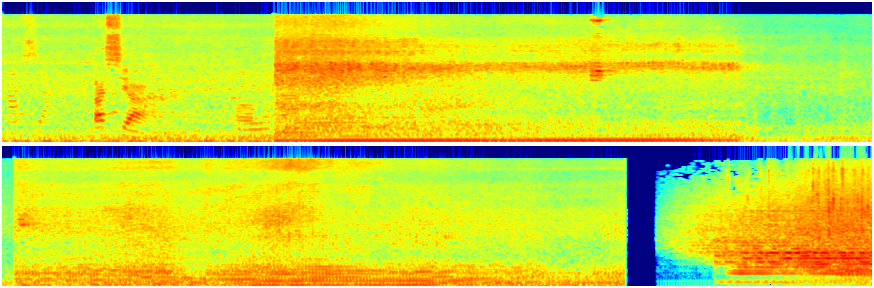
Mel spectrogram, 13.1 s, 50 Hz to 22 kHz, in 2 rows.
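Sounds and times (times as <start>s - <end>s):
vehicle engine shifting pitch: 11.6s - 13.0s.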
